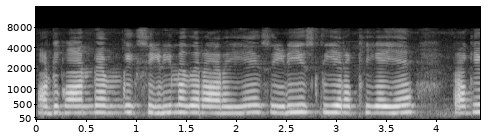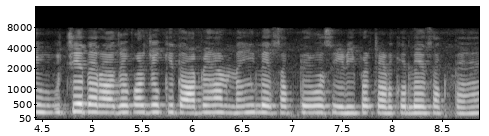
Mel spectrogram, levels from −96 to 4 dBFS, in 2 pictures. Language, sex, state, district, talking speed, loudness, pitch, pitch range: Hindi, female, Maharashtra, Mumbai Suburban, 215 wpm, -15 LUFS, 225 Hz, 215-230 Hz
